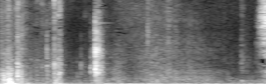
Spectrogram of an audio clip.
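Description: A few light clicks and rustles of a hand pressing over the phone's camera and microphone.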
